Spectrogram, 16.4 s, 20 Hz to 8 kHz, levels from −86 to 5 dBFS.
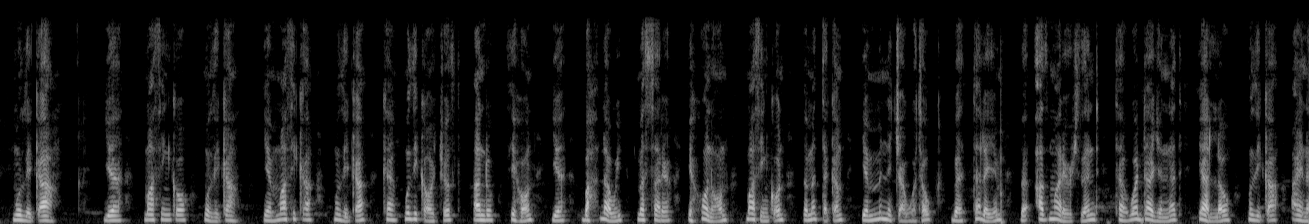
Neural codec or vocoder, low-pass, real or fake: none; 7.2 kHz; real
